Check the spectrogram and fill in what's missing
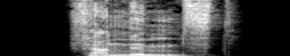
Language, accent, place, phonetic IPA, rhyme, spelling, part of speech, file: German, Germany, Berlin, [fɛɐ̯ˈnɪmst], -ɪmst, vernimmst, verb, De-vernimmst.ogg
- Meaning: second-person singular present of vernehmen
